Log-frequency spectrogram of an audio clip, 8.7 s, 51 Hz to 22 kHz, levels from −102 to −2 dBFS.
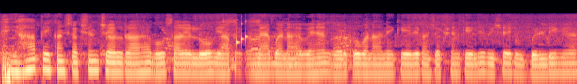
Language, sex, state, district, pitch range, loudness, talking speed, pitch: Hindi, male, Bihar, West Champaran, 110-120 Hz, -15 LUFS, 185 wpm, 115 Hz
